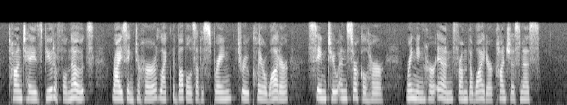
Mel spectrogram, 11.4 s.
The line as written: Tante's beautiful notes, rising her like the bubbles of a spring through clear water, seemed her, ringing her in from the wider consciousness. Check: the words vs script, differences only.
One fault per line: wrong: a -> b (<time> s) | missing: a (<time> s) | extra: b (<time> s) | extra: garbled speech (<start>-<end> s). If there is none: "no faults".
extra: to (2.7 s)
extra: to encircle (6.6 s)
